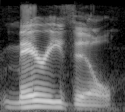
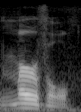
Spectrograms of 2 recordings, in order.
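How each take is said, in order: First: The name is pronounced exactly as it is spelled. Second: The name is said in a shortened local form. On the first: "to pronounce it how it reads" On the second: "around here, people either call it"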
